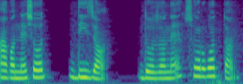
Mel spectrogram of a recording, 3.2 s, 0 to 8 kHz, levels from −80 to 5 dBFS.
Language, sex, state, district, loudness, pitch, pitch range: Chakma, female, Tripura, Unakoti, -15 LUFS, 255 Hz, 230-280 Hz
